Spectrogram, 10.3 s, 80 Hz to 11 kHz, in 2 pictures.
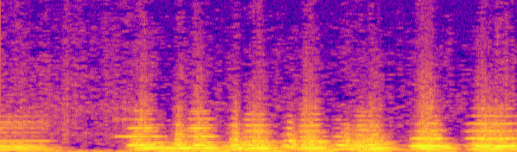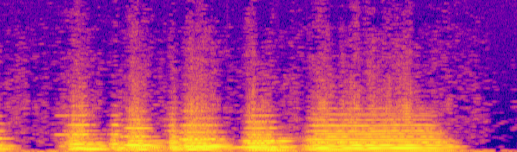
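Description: Brass-led orchestra on an acoustic 78 rpm shellac record playing the closing bars with no singing: a run of short detached chords with brief gaps, then a final held chord that stops near the end, over the disc's low rumble.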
